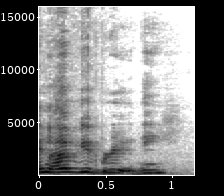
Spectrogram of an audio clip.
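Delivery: high sheep voice with bleat. Retelling something they said earlier, in a sheep voice. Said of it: "in the sheep voice".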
